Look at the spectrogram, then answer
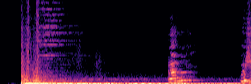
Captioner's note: startling tone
